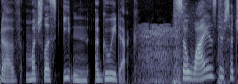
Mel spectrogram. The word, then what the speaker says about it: geoduck: out of the way it may be spelled geoduck but it's pronounced gooey duck gooey ducks are the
